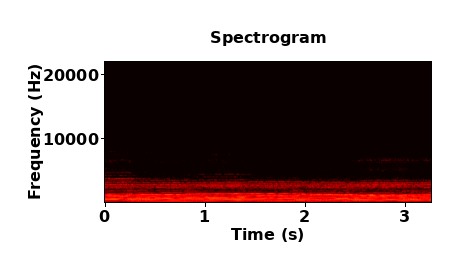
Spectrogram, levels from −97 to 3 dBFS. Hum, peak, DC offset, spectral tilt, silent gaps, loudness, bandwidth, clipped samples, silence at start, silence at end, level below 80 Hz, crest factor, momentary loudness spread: none; -40 dBFS; under 0.1%; -6.5 dB/octave; none; -51 LUFS; 8.2 kHz; under 0.1%; 0 s; 0 s; under -90 dBFS; 12 dB; 2 LU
